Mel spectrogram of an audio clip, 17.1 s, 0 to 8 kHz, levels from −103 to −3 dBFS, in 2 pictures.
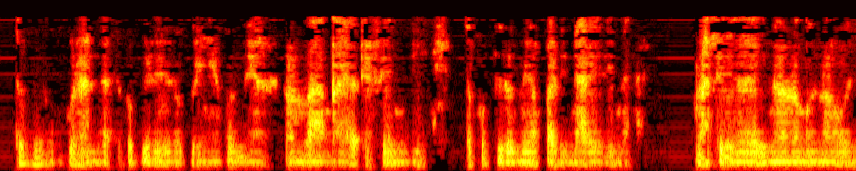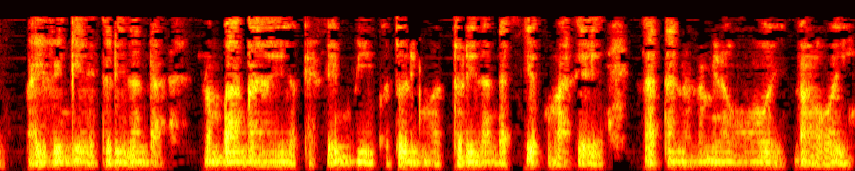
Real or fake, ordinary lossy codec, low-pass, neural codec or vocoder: fake; MP3, 24 kbps; 7.2 kHz; vocoder, 22.05 kHz, 80 mel bands, HiFi-GAN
